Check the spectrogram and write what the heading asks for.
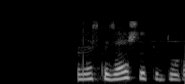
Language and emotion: Russian, neutral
